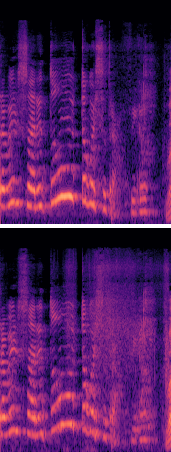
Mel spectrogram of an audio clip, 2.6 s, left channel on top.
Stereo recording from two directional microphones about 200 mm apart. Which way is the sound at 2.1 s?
20° left (ahead or behind).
